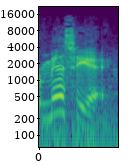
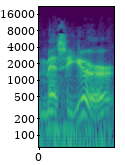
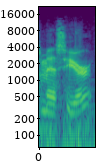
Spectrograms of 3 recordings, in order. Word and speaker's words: Messier: the m stands for Messier pronounce Messi not Messier as in is your room messier than mine Charles Messier I mean Messier to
